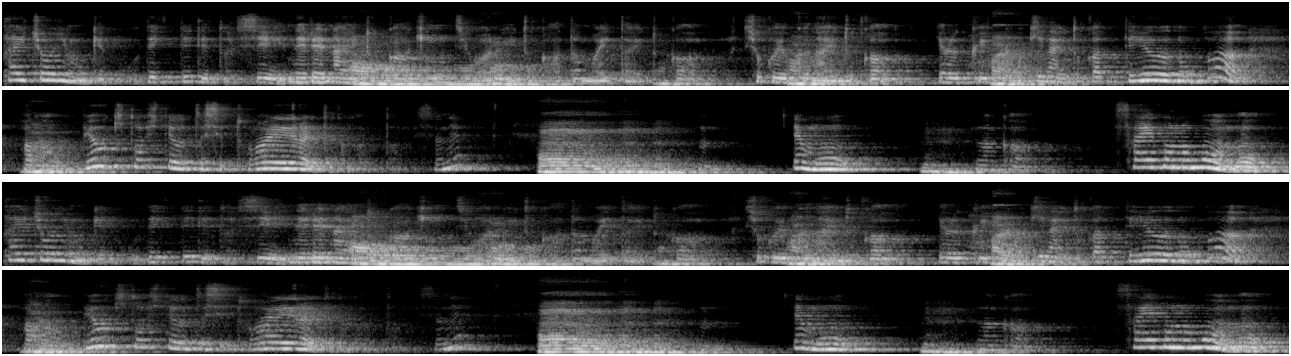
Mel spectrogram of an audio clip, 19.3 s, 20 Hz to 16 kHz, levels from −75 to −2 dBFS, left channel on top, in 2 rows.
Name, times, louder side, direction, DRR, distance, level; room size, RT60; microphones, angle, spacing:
voice 1, 0.0-5.2 5.6-6.7 7.0-7.4 7.7-13.1 14.9-15.0 15.6-16.0 16.9-17.3 18.1-19.1, left 2 dB, 65° left, 4 dB, 0.7 m, -23 dB
voice 2, 2.6-4.0 4.9-5.0 5.9-6.1 7.4-7.6 9.8-10.1 13.7-14.7 16.5-16.8, equal, ahead, -3 dB, 0.9 m, -20 dB
8.5 x 7.7 x 2.2 m, 1.1 s
head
